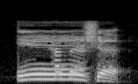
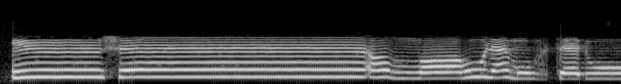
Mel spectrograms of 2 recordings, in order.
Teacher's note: غنة الإخفاء اللي هي النون عند الشين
